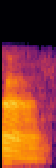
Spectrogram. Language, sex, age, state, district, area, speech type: Tamil, male, 60+, Tamil Nadu, Virudhunagar, rural, conversation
